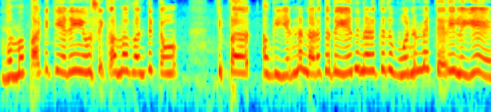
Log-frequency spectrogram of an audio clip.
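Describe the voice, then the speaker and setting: An anxious young runaway bride from a cartoon, voiced by a woman, with a very high, thin voice and a gravelly edge. She speaks softly and pleadingly. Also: level tone, quick pace. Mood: worried. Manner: soft, worried, pleading. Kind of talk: cartoon voice acting.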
